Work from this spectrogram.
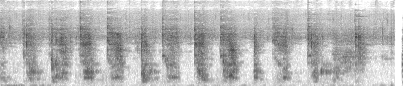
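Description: Garlic, onion and curry leaves being stirred in a metal pan, a spoon scraping and clinking against the pan in a quick repeated rhythm, close and moderately quiet, with a light sizzle beneath.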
